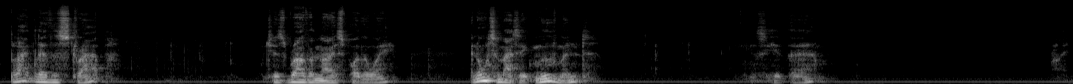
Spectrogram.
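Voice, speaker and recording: A man giving a casual, hesitant watch show-and-tell, his voice husky, thick and strained from a sore, swollen throat. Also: lowish voice, darkish tone. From Denmark. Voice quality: husky, raspy. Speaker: watch reviewer.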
